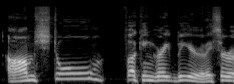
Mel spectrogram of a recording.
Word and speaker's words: Amstel: Wait a minute, not to be that guy, but it's pronounced Amstel.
